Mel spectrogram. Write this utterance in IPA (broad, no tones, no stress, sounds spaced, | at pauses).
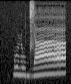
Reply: k͡p u ɳ u d͡ʑ aː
